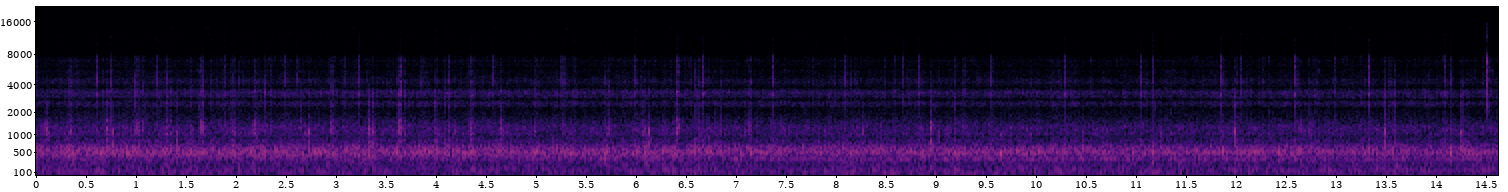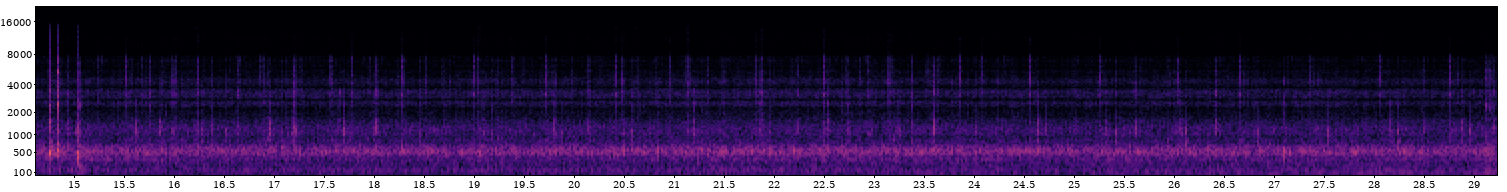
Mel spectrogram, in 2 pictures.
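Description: Tyres hum steadily on a paved road.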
